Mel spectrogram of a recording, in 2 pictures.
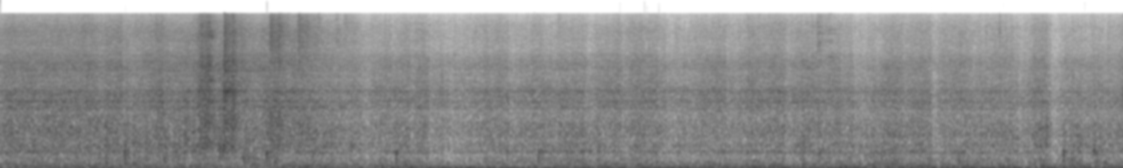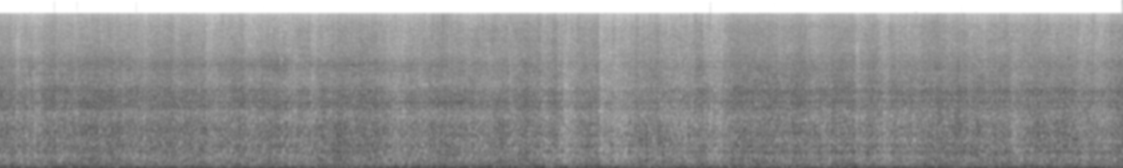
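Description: Jan Shatabdi Express passenger train running along the line: a loud, steady rumble of wheels on the rails.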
